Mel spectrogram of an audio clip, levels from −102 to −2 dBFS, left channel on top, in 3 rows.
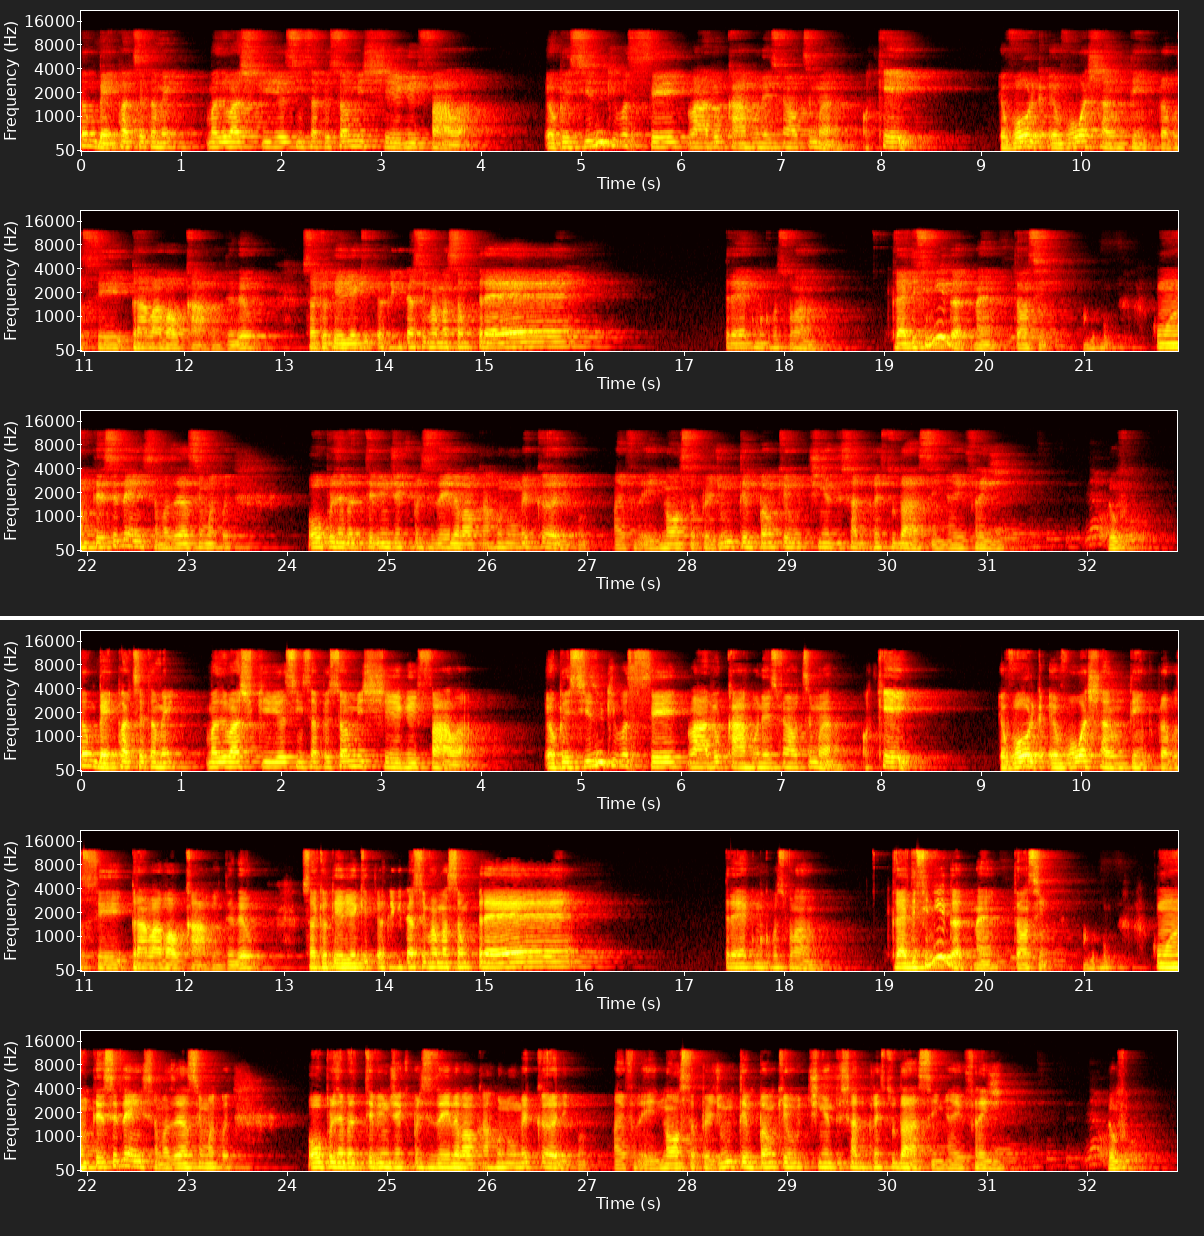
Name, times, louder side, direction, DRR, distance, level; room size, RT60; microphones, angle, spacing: voice 1, 0.0-1.0 1.3-3.9 4.6-8.3 9.2-15.9 17.4-18.4 19.1-20.6 21.0-21.3 21.7-23.8 24.2-27.0 27.3-31.2 32.2-32.5, right 5 dB, 75° right, 10 dB, 0.8 m, -28 dB
voice 2, 13.4-13.8 15.7-16.3 19.1-19.2 20.3-20.8 21.4-21.5 31.0-32.5, left 1 dB, 5° right, -3 dB, 2.2 m, -49 dB
16.0 x 6.3 x 5.2 m, 1.0 s
head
